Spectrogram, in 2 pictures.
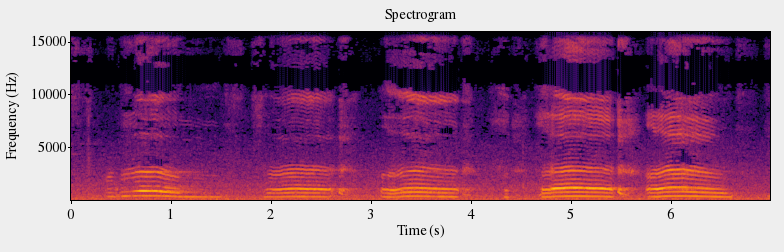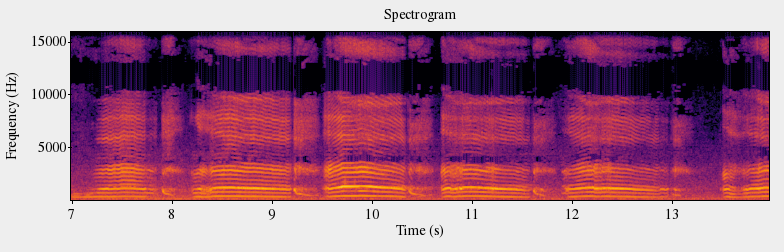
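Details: Big 5 kg newborn baby crying: repeated rhythmic crying, about ten strong cries with brief breaths between; a normal, vigorous newborn cry.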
